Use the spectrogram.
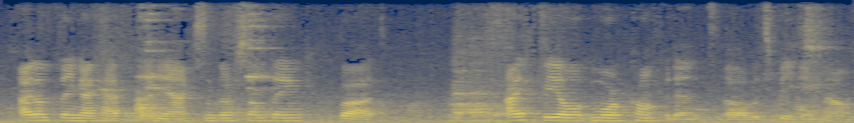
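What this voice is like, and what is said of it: Non-native English, American-leaning accent. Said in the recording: “your accent goes beyond... the Atlantic Ocean... it's more American English to me than British English”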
